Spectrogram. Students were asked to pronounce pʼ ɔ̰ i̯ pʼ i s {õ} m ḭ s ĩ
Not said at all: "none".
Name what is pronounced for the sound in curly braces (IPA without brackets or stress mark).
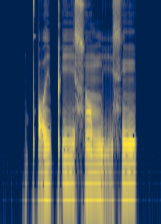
ɔ̃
